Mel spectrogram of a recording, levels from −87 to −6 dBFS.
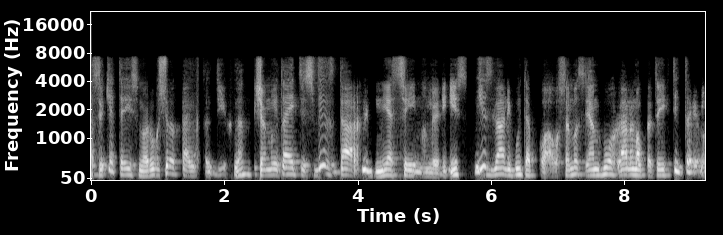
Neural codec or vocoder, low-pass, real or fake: codec, 16 kHz, 0.5 kbps, X-Codec, HuBERT features, trained on general audio; 7.2 kHz; fake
